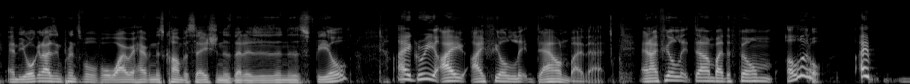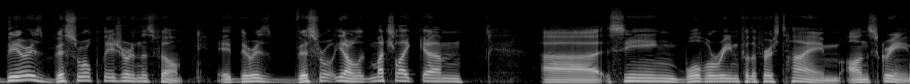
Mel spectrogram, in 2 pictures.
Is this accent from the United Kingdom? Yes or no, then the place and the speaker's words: no; New Zealand; as a New Zealander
